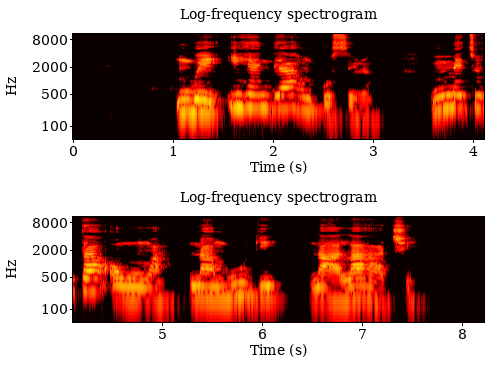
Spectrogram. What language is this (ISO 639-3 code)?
ibo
